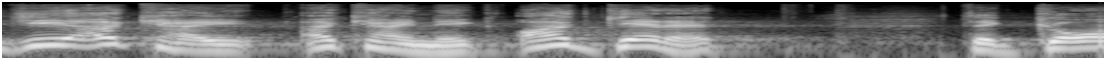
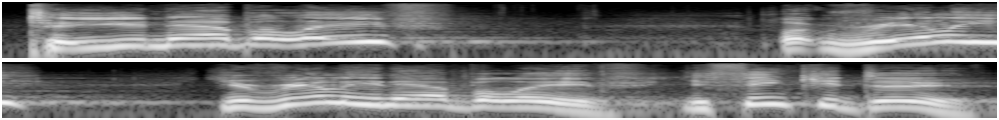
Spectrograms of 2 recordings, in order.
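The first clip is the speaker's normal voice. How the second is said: incredulous rhetorical question; 8 semitones higher than usual. Acted. Jesus doubting the disciples' sudden faith, high and incredulous. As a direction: challenge their sudden faith in disbelief. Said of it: "I think it was a rhetorical question".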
